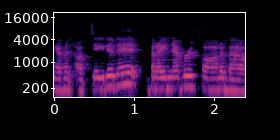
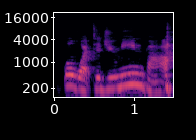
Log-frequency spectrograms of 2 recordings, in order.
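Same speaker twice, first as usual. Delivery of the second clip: put-on snotty voice. Showing how the voice slips out in class: imitating a snotty voice. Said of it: "your really snotty voice".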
